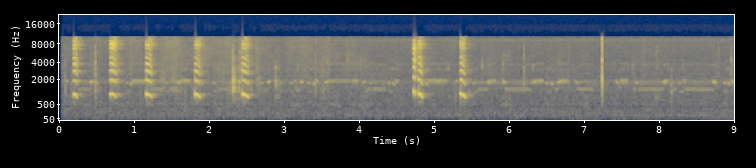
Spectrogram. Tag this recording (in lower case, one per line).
squeak
speech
